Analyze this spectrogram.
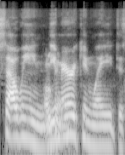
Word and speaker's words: Samhain: It's pronounced Samhain. The Okay. American way to say it is Samhain.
